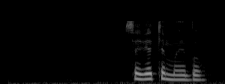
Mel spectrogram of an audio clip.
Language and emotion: Russian, neutral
